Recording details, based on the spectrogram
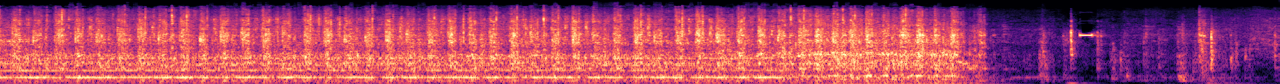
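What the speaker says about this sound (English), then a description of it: "Right, so I just keep varying the stitch length and the stitch width." A sewing machine stitches steadily through paper, the running whir continuous and close for several seconds before stopping abruptly, leaving a few faint clicks and handling noises.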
